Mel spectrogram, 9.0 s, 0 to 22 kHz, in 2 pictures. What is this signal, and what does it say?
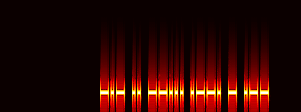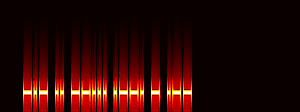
Morse code, heard as a keyed tone, about 30 wpm, 700 Hz. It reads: KI7PTW KI7PTW
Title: USA Call Signs - 6 Characters - Repeated 2x - 30wpm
